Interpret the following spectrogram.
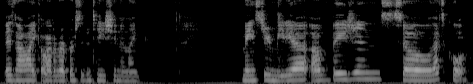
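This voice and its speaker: A woman's voice: mid-range voice, flat delivery, normal speed, a little mellow. A young woman from Barbados, reading tarot cards to camera in a chatty, hesitant way full of ums and likes. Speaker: tarot reader.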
